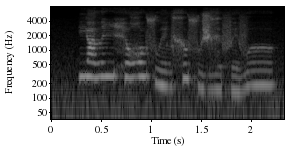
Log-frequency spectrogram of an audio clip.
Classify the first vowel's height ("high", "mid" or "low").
low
